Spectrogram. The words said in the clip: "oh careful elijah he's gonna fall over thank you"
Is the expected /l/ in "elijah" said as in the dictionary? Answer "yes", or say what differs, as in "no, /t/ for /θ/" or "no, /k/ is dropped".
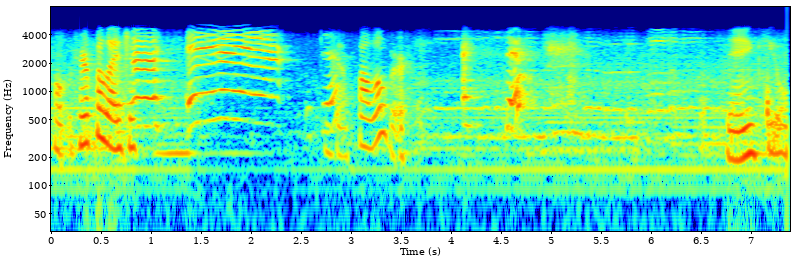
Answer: no, /l/ is dropped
